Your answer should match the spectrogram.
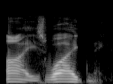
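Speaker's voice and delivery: ordinary delivery, nothing marked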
